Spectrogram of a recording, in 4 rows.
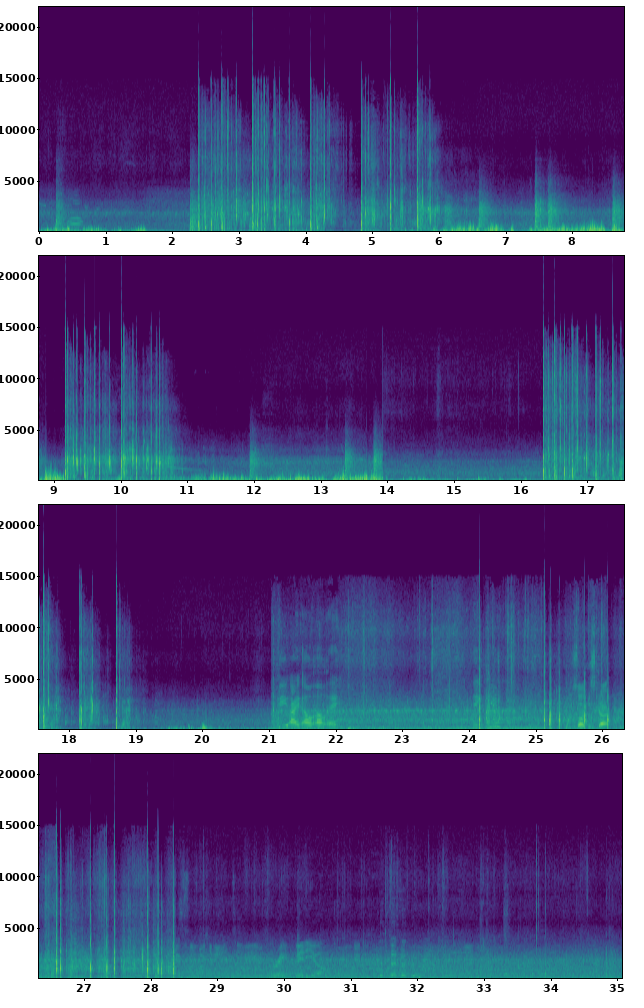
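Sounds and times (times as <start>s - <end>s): rapid small-arms gunfire: 2.2s - 6.8s, 8.6s - 10.9s, 16.3s - 19.1s, 25.1s - 28.4s.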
